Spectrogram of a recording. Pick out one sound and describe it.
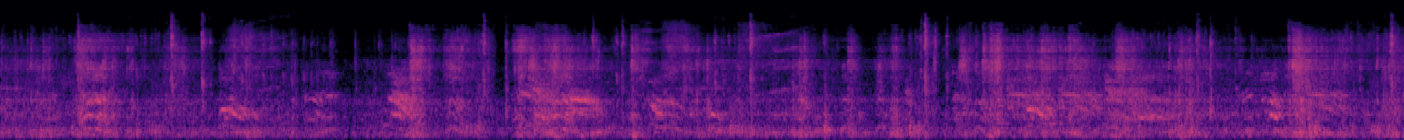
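Punches and kicks thud and crack in a video game fight, heard through a television.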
